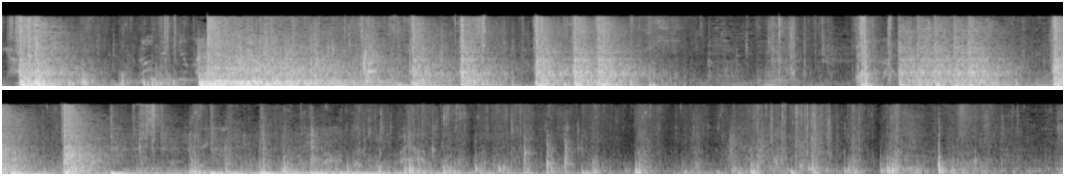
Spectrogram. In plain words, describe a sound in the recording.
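Footsteps thud across a floor.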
